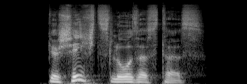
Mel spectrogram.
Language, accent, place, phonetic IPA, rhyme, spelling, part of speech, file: German, Germany, Berlin, [ɡəˈʃɪçt͡sloːzəstəs], -ɪçt͡sloːzəstəs, geschichtslosestes, adjective, De-geschichtslosestes.ogg
- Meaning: strong/mixed nominative/accusative neuter singular superlative degree of geschichtslos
